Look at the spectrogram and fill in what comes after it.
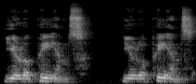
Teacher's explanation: make sure that stress falls on the penultimate syllable penultimate means second last syllable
